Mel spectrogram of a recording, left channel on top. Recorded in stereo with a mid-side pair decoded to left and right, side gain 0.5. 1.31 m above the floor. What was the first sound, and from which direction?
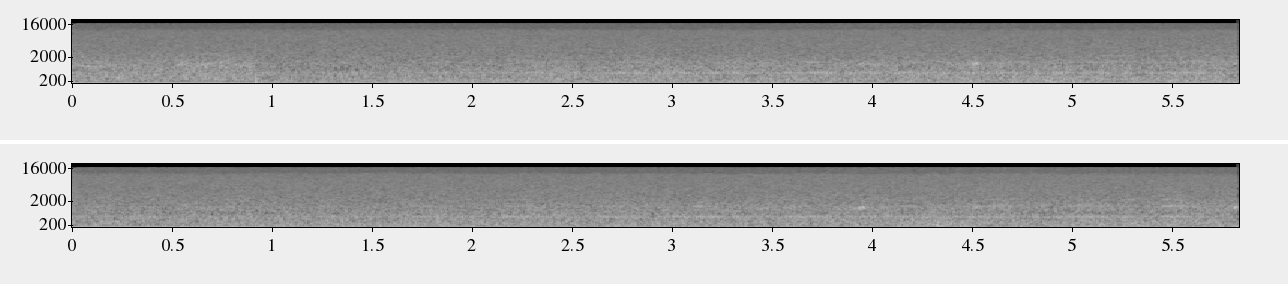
Only background noise.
